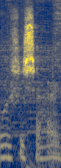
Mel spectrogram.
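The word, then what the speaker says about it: Worcestershire: was add some feeling worse a shire sauce I believe is how you say it and voila alright guys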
